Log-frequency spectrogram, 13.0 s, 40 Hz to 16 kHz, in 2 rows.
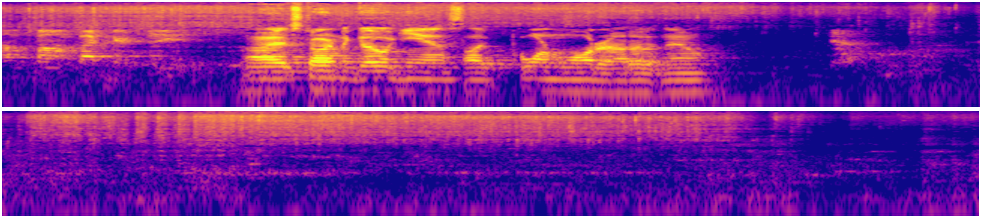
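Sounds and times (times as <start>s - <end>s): water gushing from a valve: 0.0s - 5.0s, 6.5s - 11.6s.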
